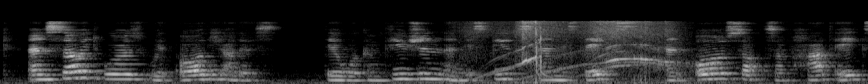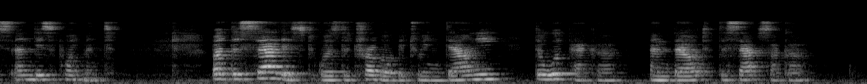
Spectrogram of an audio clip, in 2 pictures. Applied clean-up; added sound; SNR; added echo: none; Fireworks; 3 dB; reverberation time 0.4 s.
